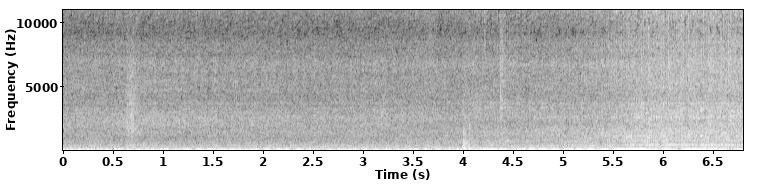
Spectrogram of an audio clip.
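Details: Honda Shadow V-twin idling outdoors at about 55-57°F after its first start since 2019 and a carb and wiring revival: low, even thumping idle holding a steady beat without stumbling or knocks; starts and idles normally.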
